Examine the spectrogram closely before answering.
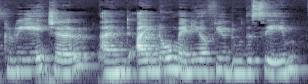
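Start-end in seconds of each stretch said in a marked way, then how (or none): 0.0-0.9 "creature" split into three syllables, kree-AY-cher; spelling pronunciation. Shown as a demonstration. Coach showing the mistake from spelling, spelling pronunciation. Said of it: "you may like to pronounce it as".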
